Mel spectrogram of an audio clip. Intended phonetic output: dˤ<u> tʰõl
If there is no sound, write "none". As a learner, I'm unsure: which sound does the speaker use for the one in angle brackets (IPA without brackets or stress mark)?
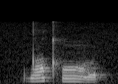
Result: ũ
